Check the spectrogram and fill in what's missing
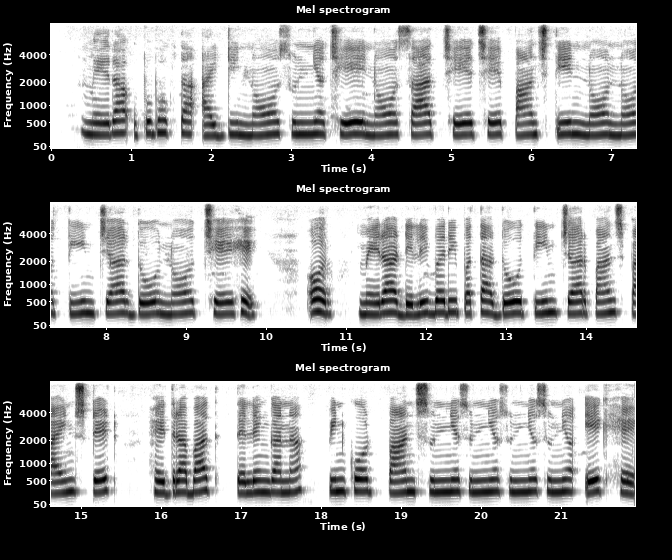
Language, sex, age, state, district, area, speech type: Hindi, female, 18-30, Madhya Pradesh, Seoni, urban, read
